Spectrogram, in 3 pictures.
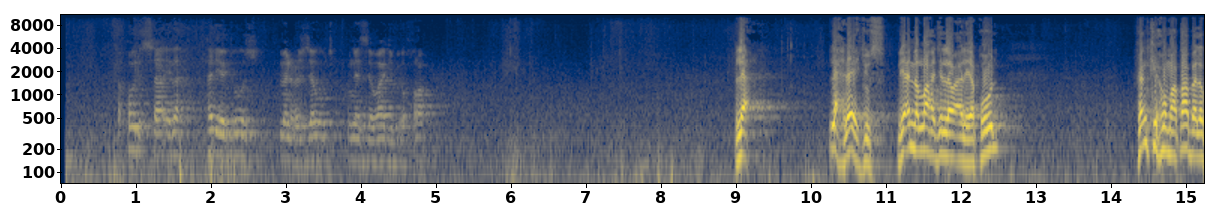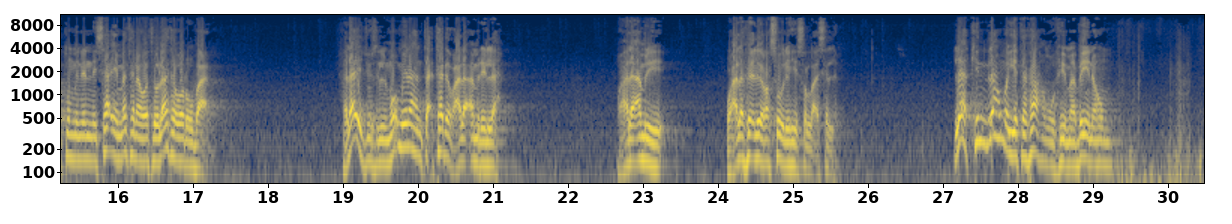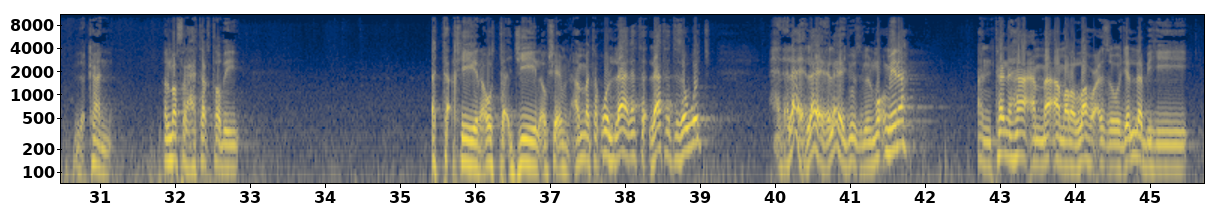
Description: من محاضرة وقفات من سورة النور أقيمت في مركز نعيمة الدبوس صباحي الاثنين 3 4 2017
